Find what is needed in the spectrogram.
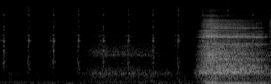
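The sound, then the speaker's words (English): A clock ticks in a steady, evenly spaced rhythm, crisp, about four ticks a second, before a sudden loud breathy rush of noise swells up and covers the last moments. “Have you noticed how loudly clocks seem to tick when there's someone dead in the house?”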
